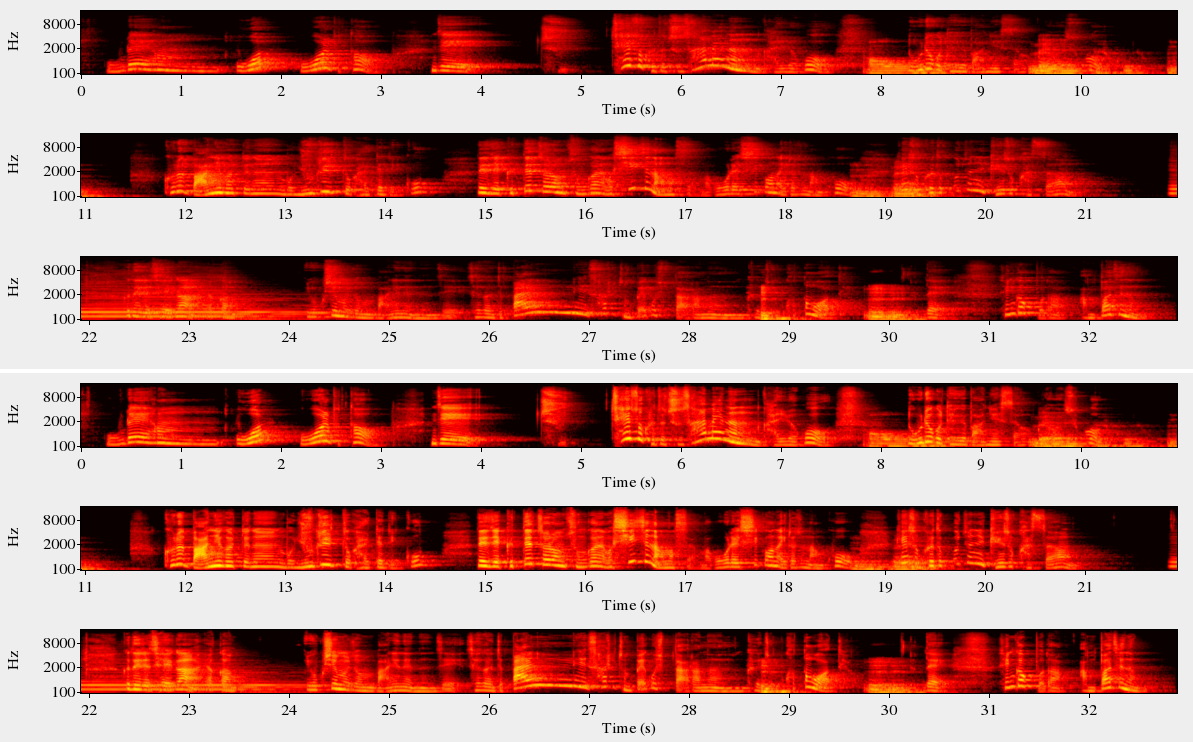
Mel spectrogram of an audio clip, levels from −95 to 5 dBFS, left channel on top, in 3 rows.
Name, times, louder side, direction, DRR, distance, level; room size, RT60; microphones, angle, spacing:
voice 1, 0.0-1.9 2.2-4.0 4.6-4.9 5.3-7.9 8.3-10.2 11.5-21.0 22.0-23.5 24.2-28.7 29.2-29.6 30.4-32.6, right 6 dB, 65° right, 10 dB, 0.6 m, -36 dB
voice 2, 7.8-8.5 9.5-10.6 10.9-11.0 18.6-19.4 28.7-28.8 29.8-30.2, left 1 dB, 25° left, 3 dB, 1.2 m, -39 dB
Boat Water vehicle, 21.8-25.0, left 1 dB, 65° left, 1.9 m, -42 dB
10.0 x 9.6 x 3.8 m, 1.0 s
head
